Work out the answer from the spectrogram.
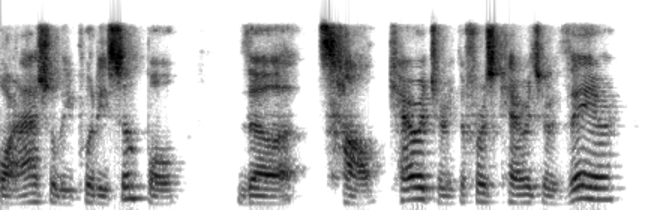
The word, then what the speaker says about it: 草木: It looks like it might be pronounced kelmu. That's not correct. In pinyin, the C is actually cao. So this is supposed to sound like 草木, and this is potentially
